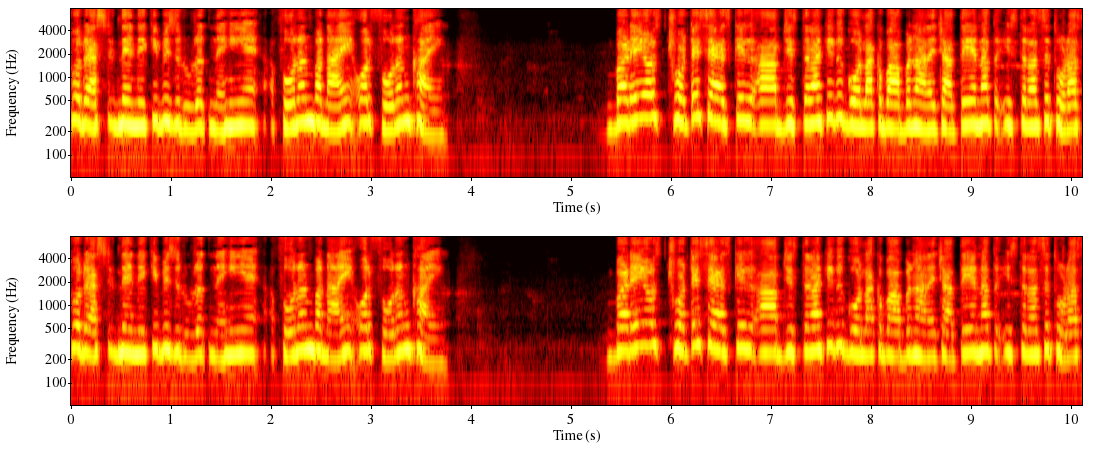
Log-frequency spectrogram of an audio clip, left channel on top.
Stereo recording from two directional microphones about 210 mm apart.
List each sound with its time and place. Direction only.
0.0 s speech: 20° left (ahead or behind)
5.4 s speech: 25° left (ahead or behind)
